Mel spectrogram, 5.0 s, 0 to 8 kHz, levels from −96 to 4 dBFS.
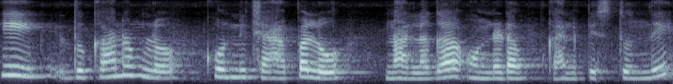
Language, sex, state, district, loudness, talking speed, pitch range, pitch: Telugu, female, Andhra Pradesh, Anantapur, -20 LUFS, 85 wpm, 220-270 Hz, 230 Hz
